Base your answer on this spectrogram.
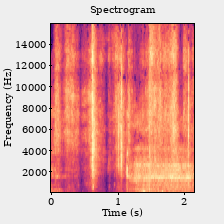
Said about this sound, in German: Ah, frischer Apple-Karton. Wir machen den Karton mal auf. Da kommt uns sofort der Kopfhörer entgegen.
